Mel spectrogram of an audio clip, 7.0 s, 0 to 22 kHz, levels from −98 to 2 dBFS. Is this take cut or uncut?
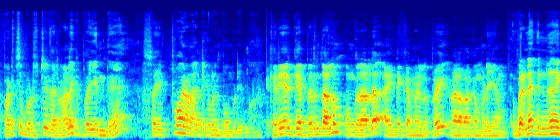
cut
